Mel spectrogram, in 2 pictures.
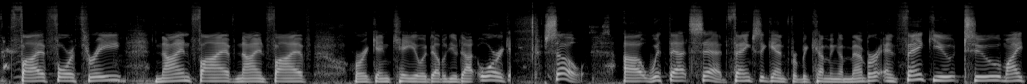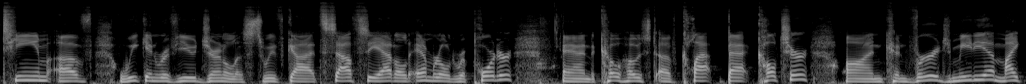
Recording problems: squashed, flat; somewhat

